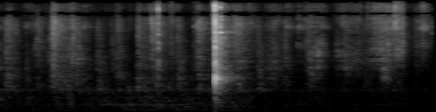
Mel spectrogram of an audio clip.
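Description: Light taps and scrapes of a small plastic cutter pressing through a sheet of gummy candy dough on a tray, with one sharp click just over two seconds in.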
